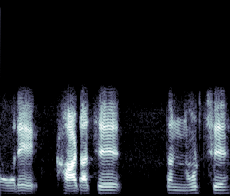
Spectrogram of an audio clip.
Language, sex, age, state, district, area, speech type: Bengali, male, 45-60, West Bengal, Birbhum, urban, conversation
